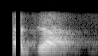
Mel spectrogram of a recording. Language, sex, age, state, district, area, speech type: Hindi, male, 60+, Bihar, Muzaffarpur, rural, conversation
